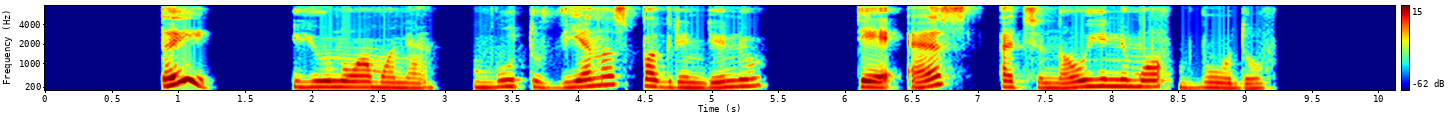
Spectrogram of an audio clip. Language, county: Lithuanian, Kaunas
